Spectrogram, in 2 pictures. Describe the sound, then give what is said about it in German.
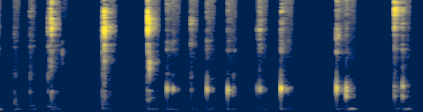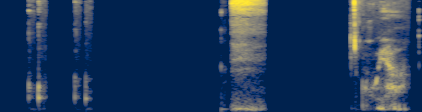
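Ratsherrn Küsten-IPA beer glugs out of a bottle as it is poured, in a quick, uneven run of hollow plops, fairly loud, then a brief fizzing rush of pouring and a short burst of sound at the end. “Und ja, es ist, ich werde es jetzt mal einschenken.”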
